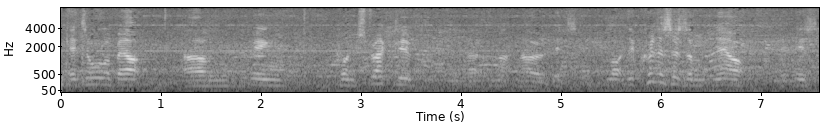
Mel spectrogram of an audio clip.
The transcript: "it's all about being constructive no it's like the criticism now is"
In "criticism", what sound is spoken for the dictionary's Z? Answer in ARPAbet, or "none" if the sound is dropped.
Z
